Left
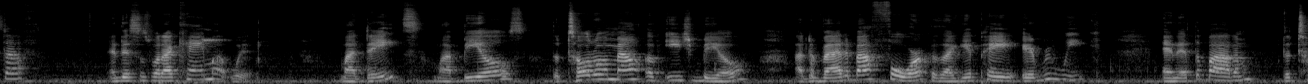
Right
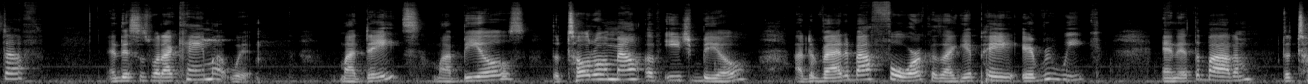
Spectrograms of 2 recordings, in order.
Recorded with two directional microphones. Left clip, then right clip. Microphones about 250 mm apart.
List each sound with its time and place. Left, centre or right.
0.0 s speech: right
